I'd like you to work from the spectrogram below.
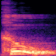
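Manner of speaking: "Coup" as "koo", no P; silent P. Shown as a demonstration. Teacher models the word, "Coup" with silent P. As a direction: end "Coup" on the vowel. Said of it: "ال P هنا silent".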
